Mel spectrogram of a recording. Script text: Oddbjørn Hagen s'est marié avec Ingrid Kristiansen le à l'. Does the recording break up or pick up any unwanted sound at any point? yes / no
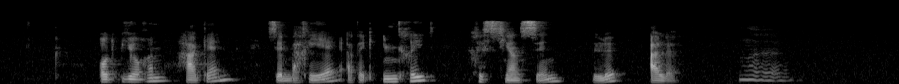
yes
